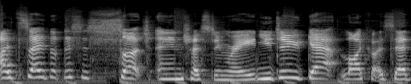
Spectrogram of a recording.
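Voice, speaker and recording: A woman keeps a moderate pace while noticeable noise runs in the background. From United Kingdom. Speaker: vlogger. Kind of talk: book review.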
